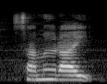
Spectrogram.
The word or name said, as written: samurai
